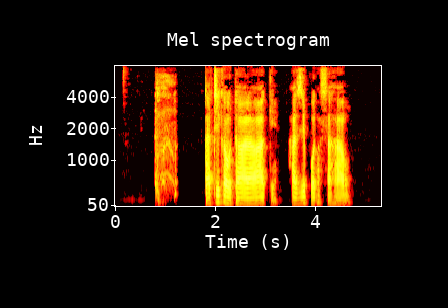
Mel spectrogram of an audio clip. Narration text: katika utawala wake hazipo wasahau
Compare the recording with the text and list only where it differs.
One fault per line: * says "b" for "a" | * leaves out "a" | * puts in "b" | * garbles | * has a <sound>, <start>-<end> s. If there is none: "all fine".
* has a cough, 0.8-1.3 s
